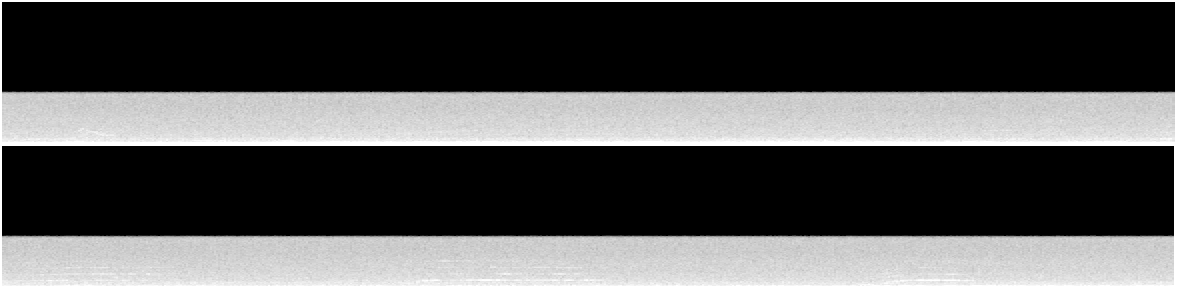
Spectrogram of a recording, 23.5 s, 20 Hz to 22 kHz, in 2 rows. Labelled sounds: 9.9	10.1	humpback whale, 1.9 to 2.0 kHz
12.1	12.9	humpback whale, 0.90 to 3.0 kHz
16.1	16.7	humpback whale, 0.96 to 4.1 kHz
20.6	21.5	humpback whale, 0.80 to 1.1 kHz

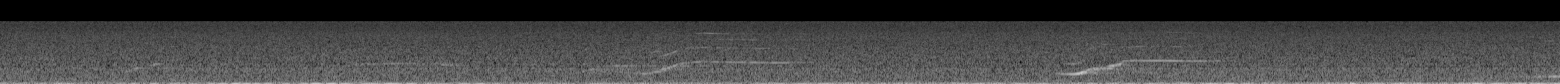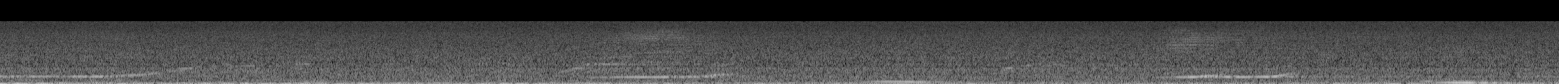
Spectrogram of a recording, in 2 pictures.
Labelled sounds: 3.8	4.1	humpback whale, 0.96 to 1.0 kHz
6.6	7.5	humpback whale, 0.80 to 4.4 kHz
10.9	11.9	humpback whale, 0.80 to 1.2 kHz
21.5	21.8	humpback whale, 0.90 to 1.0 kHz

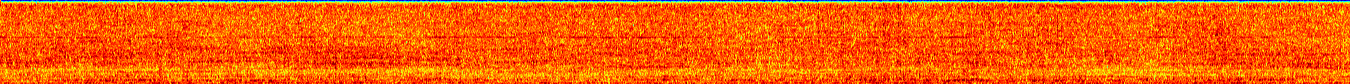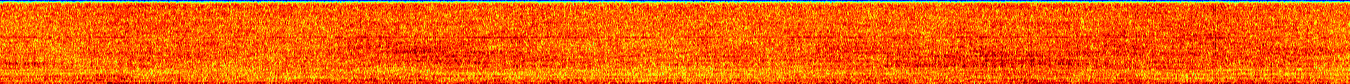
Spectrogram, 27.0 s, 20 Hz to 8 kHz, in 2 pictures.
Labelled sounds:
1.8	2.1	vessel noise, 3.3 to 3.6 kHz
6.2	6.5	vessel noise, 1.6 to 1.9 kHz
26.6	26.9	vessel noise, 2.9 to 3.3 kHz

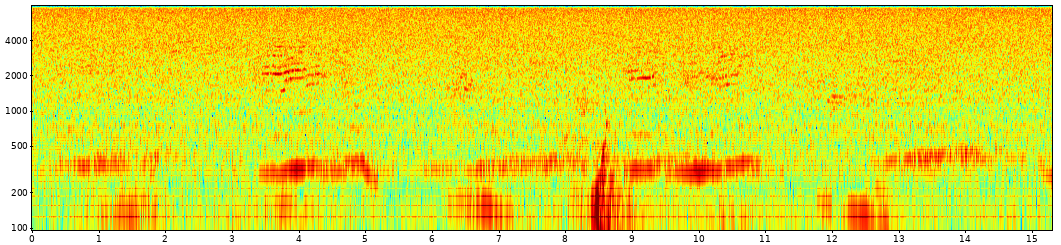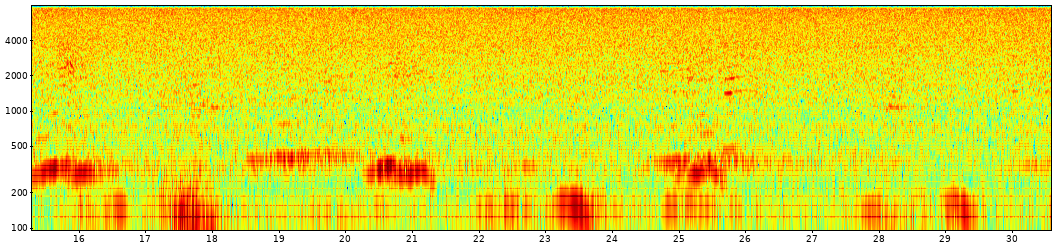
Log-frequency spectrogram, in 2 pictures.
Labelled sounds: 3.4	4.4	humpback whale, 1.8 to 2.6 kHz
8.9	9.4	humpback whale, 1.8 to 2.3 kHz
10.2	10.4	humpback whale, 1.8 to 2.0 kHz
11.9	12.2	humpback whale, 1.1 to 1.4 kHz
25.7	25.9	humpback whale, 1.8 to 2.0 kHz
28.1	28.3	humpback whale, 0.99 to 1.2 kHz

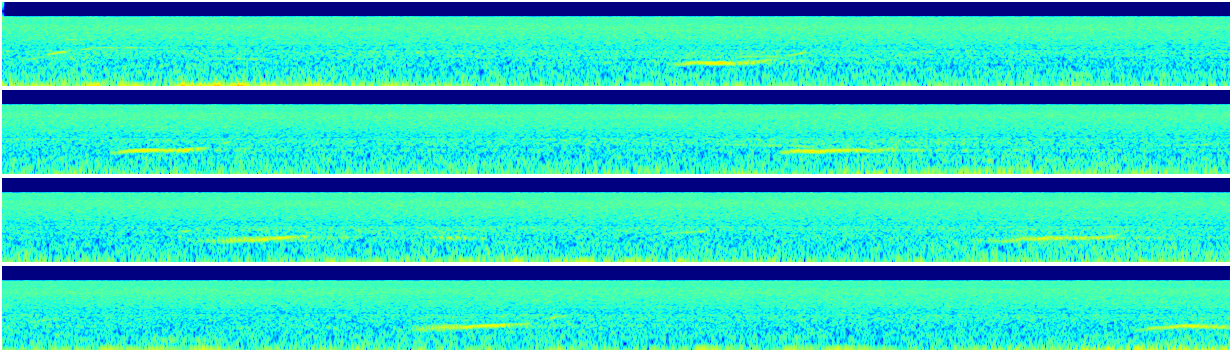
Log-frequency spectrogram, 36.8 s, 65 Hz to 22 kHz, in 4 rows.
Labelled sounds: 0.6	0.9	humpback whale, 0.80 to 0.99 kHz

